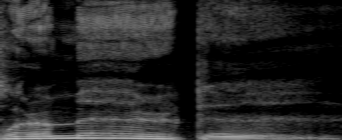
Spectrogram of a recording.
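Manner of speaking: slow, drawn-out mock Italian accent; Italian accent imitation. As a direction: mimic a movie Italian accent, stretching the words. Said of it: "That's what he sounded like".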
